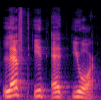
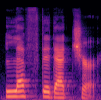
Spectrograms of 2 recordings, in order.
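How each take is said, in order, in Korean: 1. 각 단어는 따로 발음해요. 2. 단어들이 한 흐름으로 이어져 발음돼요. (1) "아니고" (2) "전부 다 연결해서 소리가 나는데"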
